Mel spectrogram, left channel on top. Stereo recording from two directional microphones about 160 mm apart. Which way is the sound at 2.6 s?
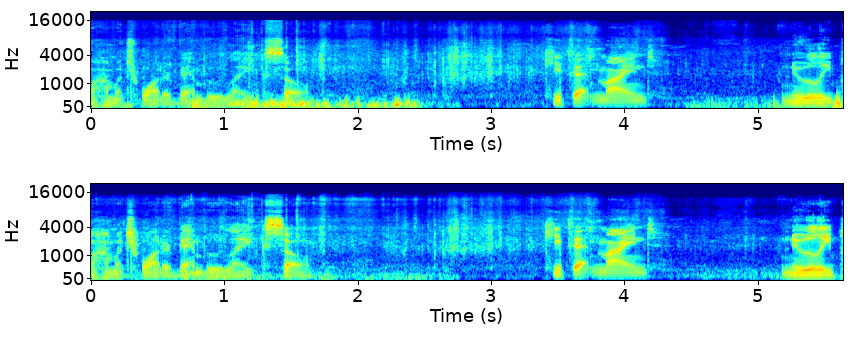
20° left (ahead or behind).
